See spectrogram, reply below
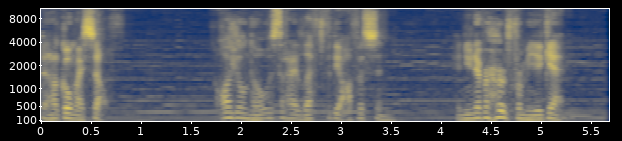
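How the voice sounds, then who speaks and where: A man's voice: medium pitch, fairly quick, soft background music, close to an everyday voice. An actor playing a weary, frightened husband and father in an audio drama, pleading and defensive. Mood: resigned, desperate.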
